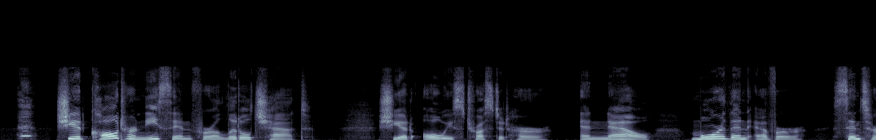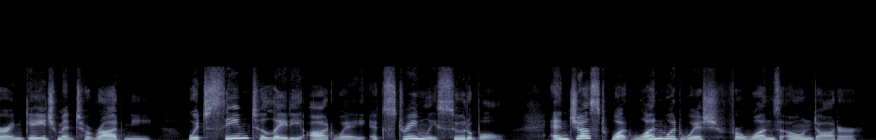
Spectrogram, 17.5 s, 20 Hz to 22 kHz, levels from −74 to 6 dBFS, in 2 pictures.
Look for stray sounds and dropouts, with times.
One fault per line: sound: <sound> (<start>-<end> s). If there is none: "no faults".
sound: breath (0.2-0.4 s)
